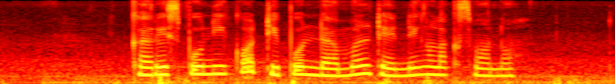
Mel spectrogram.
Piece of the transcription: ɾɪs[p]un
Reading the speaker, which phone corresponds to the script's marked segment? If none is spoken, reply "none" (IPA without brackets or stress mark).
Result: p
